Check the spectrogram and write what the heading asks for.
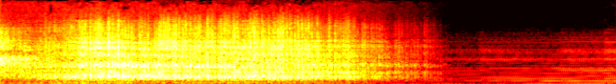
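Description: A loud, steady rushing noise that fades away about four seconds in. Soft music with long held notes then comes in.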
